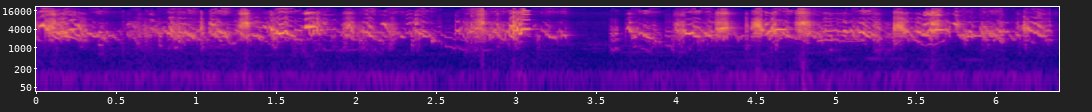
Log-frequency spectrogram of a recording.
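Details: Pet-store budgerigars chattering as a group: busy, rasping warbles and high chirps that pause briefly near the middle before resuming, with a low background hum throughout.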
